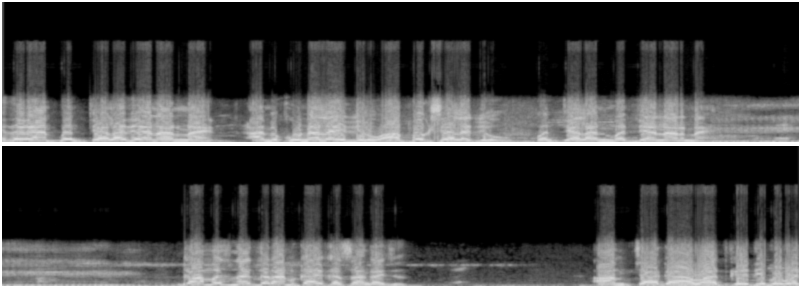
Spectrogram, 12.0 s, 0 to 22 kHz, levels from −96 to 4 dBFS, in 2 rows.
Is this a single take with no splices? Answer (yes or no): yes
